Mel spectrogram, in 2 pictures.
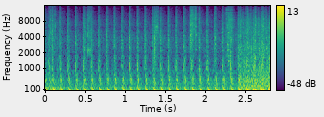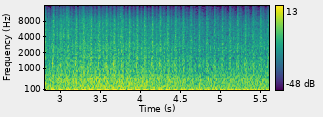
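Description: Rapid automatic gunfire from a light machine gun in a Fortnite 50 v 50 match, steady bursts of evenly spaced shots that grow denser and louder partway through, with no talking.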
